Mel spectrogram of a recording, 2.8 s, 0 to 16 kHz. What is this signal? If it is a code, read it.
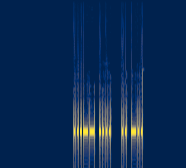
Morse code, heard as a keyed tone, about 50 wpm, 700 Hz. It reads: 3H ID
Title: Winter Field Day Exchanges Encore 50wpm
